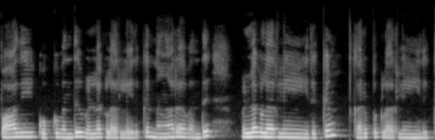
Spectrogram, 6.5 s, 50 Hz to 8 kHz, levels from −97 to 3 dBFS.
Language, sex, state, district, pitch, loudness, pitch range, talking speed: Tamil, female, Tamil Nadu, Kanyakumari, 230 Hz, -17 LUFS, 215-255 Hz, 130 wpm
